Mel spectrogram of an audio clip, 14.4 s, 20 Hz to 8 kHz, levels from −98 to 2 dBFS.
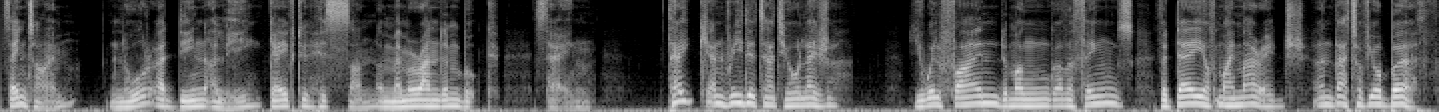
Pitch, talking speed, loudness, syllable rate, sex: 130 Hz, 165 wpm, -18 LUFS, 4.0 syllables/s, male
